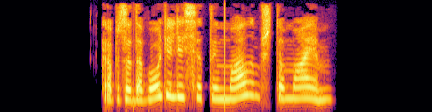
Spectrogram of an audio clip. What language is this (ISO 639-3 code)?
bel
